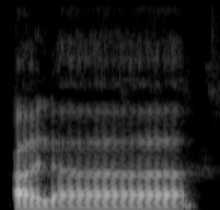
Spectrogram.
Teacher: کھڑی زبر کو 2 الف کی مقدار لمبا کرتے ہیں یعنی 2 سیکنڈ۔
